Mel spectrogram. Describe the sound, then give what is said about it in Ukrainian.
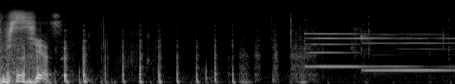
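An electronic, battery-powered doorbell plays a chiming melody of sustained, steady tones that step between pitches, preceded by a quick run of rhythmic, clip-clop-like taps. The ringing is fairly loud. “І ми коментуємо футбол, і тут йобнутий дзвінок, а він дуже по-йобнутому звучить.”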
